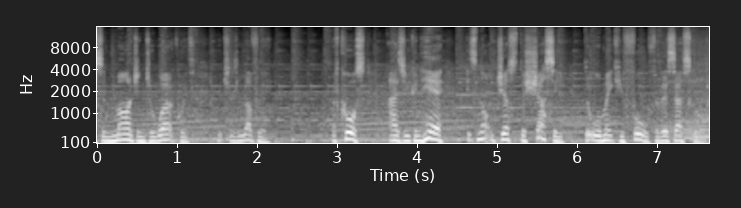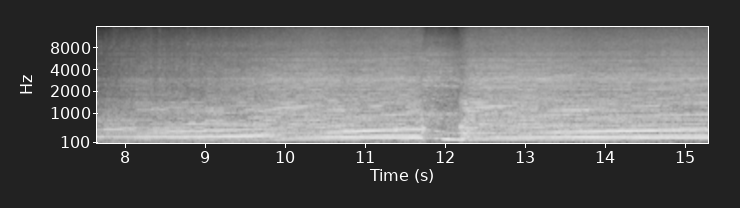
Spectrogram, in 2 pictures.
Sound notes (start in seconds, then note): 8.9 car engine roaring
